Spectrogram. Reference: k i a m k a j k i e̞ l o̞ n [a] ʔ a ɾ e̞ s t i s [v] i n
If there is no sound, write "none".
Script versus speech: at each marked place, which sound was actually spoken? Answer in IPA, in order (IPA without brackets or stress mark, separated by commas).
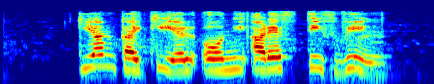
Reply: i, v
